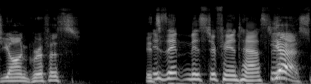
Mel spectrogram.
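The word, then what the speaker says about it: Ioan Gruffudd: spelled all up but it's pronounced John Griffiths is it Mr Fantastic yes Mr Fantastic I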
